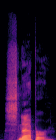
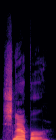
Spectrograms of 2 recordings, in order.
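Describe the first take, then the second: No difference in how they are said.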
